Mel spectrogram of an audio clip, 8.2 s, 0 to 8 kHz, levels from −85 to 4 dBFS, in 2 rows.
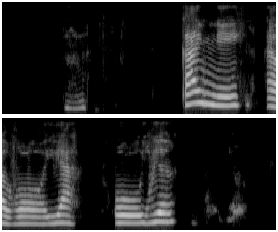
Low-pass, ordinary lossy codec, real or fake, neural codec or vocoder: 7.2 kHz; Opus, 24 kbps; fake; codec, 16 kHz, 4.8 kbps, FACodec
